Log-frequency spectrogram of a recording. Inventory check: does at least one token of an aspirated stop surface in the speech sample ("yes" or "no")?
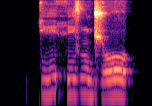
no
